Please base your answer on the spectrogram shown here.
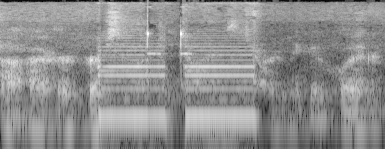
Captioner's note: phone vibrating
